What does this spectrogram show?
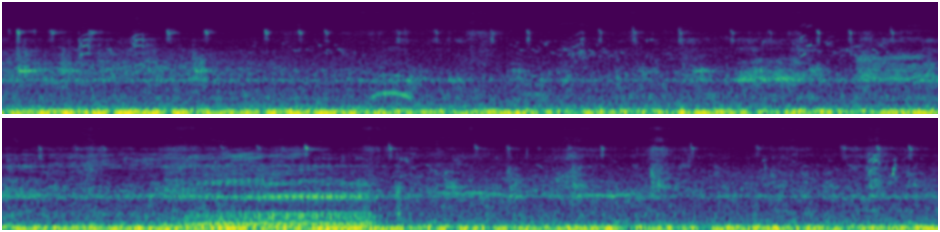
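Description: Small birds chirping and tweeting in short, repeated notes over a steady low rumble of wind on the microphone.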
